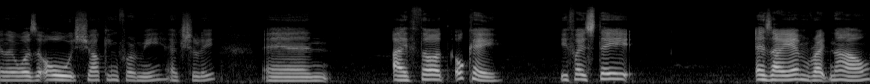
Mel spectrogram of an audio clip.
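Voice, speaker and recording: A woman's medium-pitched voice with a Korean accent, fairly even intonation and long, frequent pauses, on a very clean recording with a silent background. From South Korea. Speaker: jazz drummer. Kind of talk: interview. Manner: hesitant, many fillers.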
